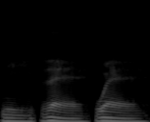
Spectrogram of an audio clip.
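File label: "nirewe", concatenated syllables; Affixing experiment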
